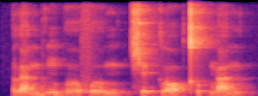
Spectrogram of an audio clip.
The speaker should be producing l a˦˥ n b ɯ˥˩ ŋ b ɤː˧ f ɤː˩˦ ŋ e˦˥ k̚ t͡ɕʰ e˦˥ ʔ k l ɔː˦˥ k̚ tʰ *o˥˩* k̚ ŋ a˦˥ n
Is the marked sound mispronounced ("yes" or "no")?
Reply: no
